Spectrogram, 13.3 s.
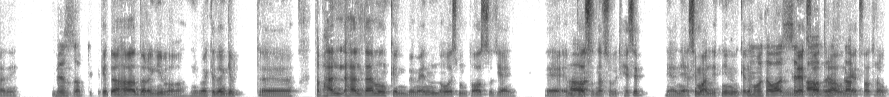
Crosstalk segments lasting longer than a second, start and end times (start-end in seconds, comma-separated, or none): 11.2-12.8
